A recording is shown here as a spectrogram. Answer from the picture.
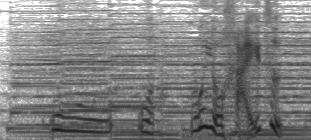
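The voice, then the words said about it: Quiet, stammering reply. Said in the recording (Chinese): “大肥猫小声的回答。”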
